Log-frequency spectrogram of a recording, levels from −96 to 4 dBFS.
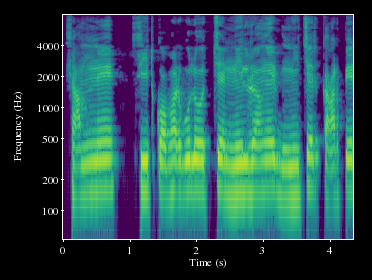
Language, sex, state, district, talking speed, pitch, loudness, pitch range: Bengali, male, West Bengal, Dakshin Dinajpur, 140 wpm, 150 Hz, -15 LUFS, 145-155 Hz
